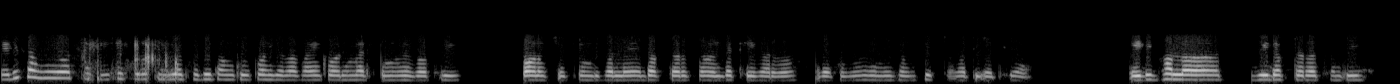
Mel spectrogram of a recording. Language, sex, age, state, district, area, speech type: Odia, female, 45-60, Odisha, Angul, rural, conversation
